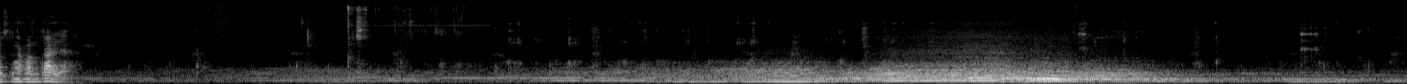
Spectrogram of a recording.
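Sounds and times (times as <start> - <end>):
chewing noodles: 0.8 - 9.6, 10.6 - 14.0.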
